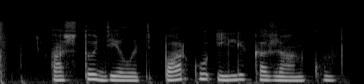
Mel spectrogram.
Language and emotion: Russian, neutral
